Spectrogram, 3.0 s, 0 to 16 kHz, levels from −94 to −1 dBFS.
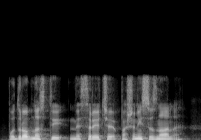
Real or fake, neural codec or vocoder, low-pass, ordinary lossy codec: fake; codec, 16 kHz, 4 kbps, X-Codec, HuBERT features, trained on LibriSpeech; 7.2 kHz; none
